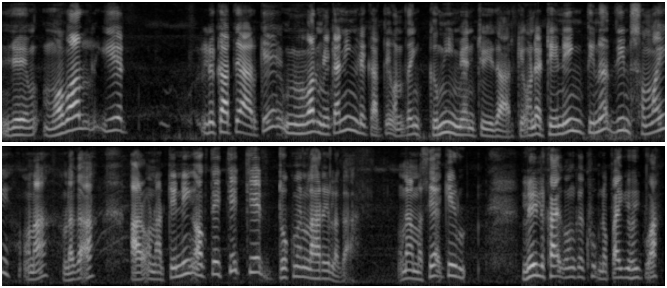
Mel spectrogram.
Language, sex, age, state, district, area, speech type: Santali, male, 60+, West Bengal, Dakshin Dinajpur, rural, spontaneous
